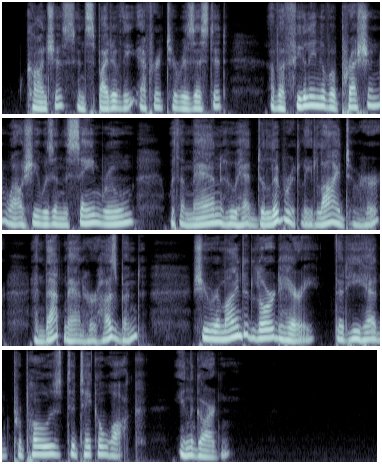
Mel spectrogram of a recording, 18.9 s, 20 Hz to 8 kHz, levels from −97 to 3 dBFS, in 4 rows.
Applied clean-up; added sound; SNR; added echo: none; none; none; none.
